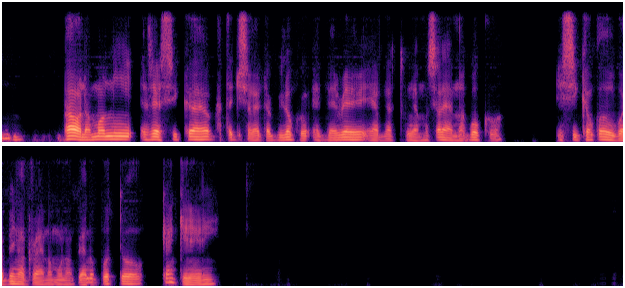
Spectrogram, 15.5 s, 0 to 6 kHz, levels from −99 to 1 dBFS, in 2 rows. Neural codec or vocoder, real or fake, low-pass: codec, 24 kHz, 0.9 kbps, WavTokenizer, small release; fake; 5.4 kHz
